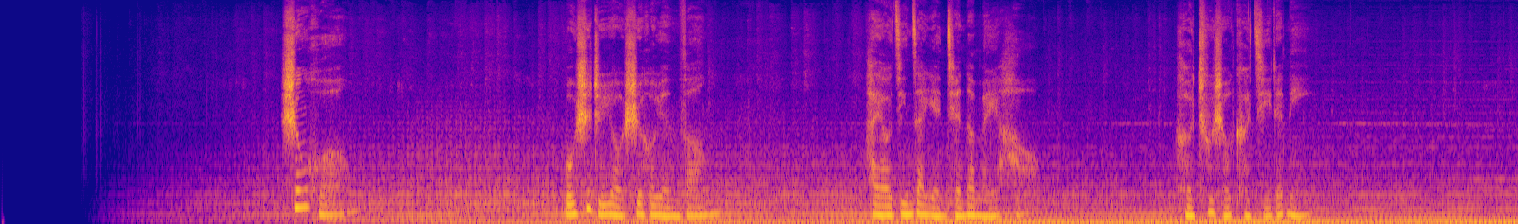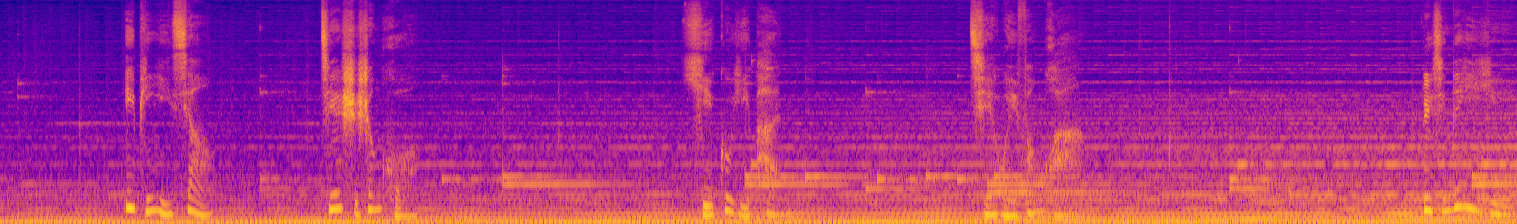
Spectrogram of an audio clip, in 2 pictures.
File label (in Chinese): 女 TVC 旅游系列宣传片; 龙华区2021年国庆旅游系列宣传片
